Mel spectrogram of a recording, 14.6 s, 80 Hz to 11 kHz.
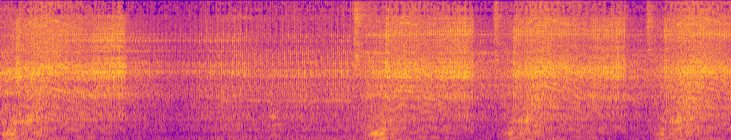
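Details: Renault Sandero/Logan 12V three-cylinder engine with a rattling knock over the running, rising and falling as it revs up and drops back; cause unclear; abnormal engine noise.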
